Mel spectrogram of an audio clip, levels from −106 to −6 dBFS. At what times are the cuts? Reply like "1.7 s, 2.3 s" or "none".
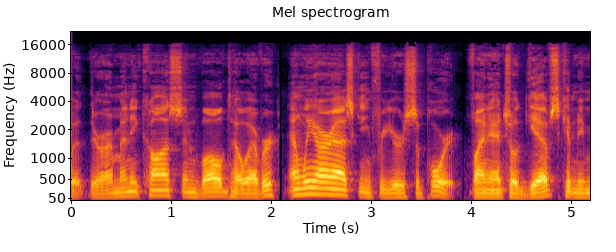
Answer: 2.1 s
